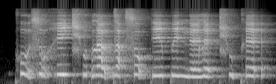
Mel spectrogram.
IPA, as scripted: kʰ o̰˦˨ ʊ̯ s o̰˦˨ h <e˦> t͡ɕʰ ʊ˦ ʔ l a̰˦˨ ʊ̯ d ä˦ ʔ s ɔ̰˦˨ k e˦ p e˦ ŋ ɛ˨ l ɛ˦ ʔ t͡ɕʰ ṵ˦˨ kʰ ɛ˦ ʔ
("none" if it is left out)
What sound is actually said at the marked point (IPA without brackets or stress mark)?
e˦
